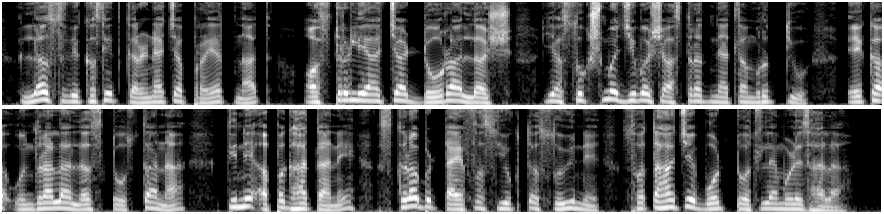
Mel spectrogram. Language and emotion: Marathi, neutral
